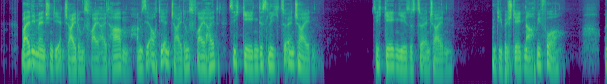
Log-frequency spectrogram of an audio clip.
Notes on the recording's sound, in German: 2022 in der Gemeinde Kaleo Schopfheim aufgenommen.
